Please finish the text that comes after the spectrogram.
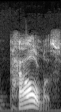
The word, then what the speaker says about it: Paulus: It would be very, very similar it would be Lester, or Lester, and then Paulus, just really Paul with a U-S on the end.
